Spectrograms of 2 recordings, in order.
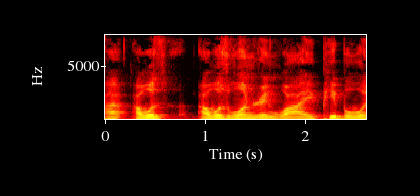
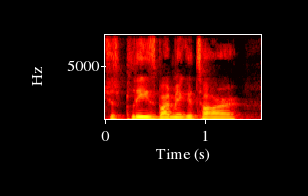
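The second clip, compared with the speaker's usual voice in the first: mock begging, pleading tone. Retelling asking mom for a guitar while on crutches: imitating own begging. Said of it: "And I begged her".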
